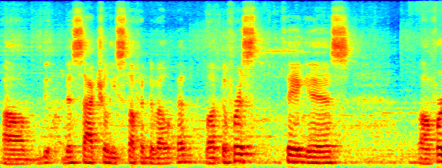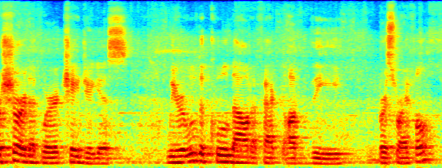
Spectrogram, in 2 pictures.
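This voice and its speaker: Male dev with a head cold, mid pitch, hesitant gameplay commentary, echoey room with faint hum. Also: unhurried. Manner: hesitant, many ums and restarts. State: has a cold. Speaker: game developer demoing gameplay. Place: office.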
